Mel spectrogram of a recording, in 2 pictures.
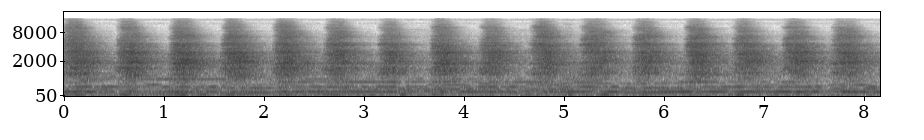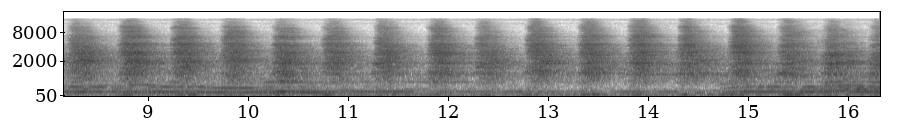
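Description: Strong, rapid panting through an open mouth with the tongue out, in and out at about two and a half breaths a second, kept up steadily. Background music with sustained low tones plays under it.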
